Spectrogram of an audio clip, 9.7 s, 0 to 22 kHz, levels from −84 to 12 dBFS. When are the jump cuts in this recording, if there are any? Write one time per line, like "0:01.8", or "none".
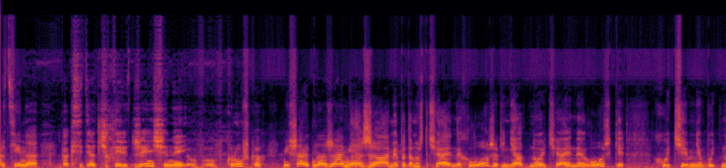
0:01.7
0:02.5
0:05.7
0:06.7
